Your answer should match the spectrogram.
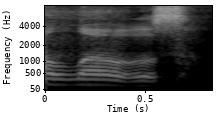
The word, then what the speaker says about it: Lowe's: Everybody says it's Lowe's, but it's Lowe's. Yeah. There's no S, like Kroger.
